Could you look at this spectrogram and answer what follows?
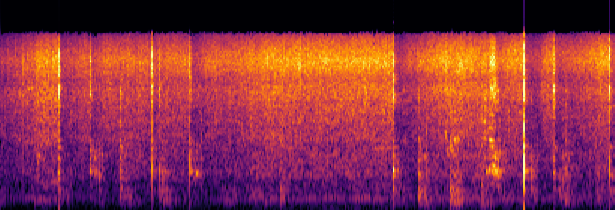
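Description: Egg and sauce sizzling in a hot wok while a metal spatula stirs and scrapes it, knocking sharply against the wok several times, loudest about five and seven seconds in.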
